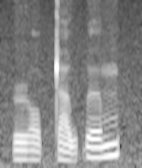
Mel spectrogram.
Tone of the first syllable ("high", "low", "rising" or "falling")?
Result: low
